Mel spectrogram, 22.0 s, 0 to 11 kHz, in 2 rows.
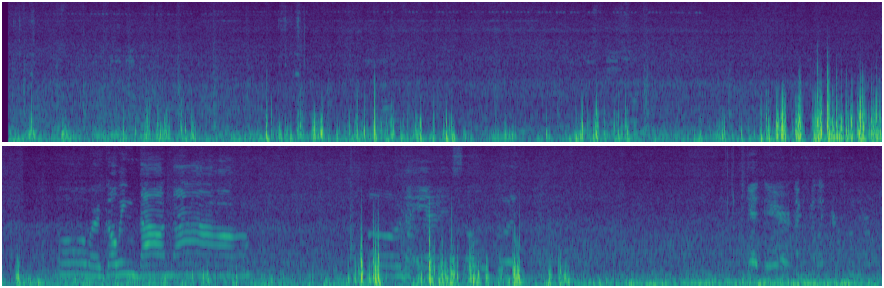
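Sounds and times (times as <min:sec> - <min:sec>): road rumble: 0:00.0 - 0:22.0
wind buffeting microphone: 0:00.1 - 0:22.0.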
